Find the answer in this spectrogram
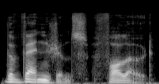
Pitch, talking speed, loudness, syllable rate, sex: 95 Hz, 115 wpm, -17 LUFS, 5.1 syllables/s, male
